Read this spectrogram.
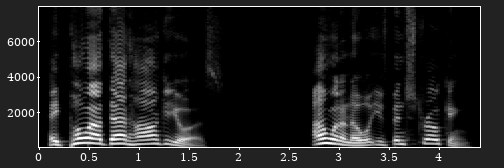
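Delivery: high, loud taunting voice; mock macho challenge. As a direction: dare him loudly in a mock voice. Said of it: "I just wanna say to him".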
